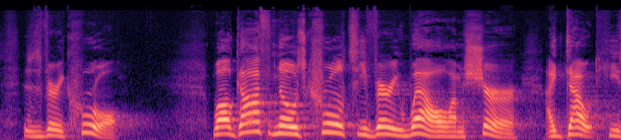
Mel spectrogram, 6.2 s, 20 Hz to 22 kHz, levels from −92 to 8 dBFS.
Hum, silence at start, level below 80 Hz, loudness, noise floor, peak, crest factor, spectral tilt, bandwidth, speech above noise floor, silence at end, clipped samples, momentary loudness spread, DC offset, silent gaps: none; 0.25 s; -56 dBFS; -14 LUFS; -52 dBFS; 0 dBFS; 14 dB; -6 dB/octave; 16.5 kHz; 38 dB; 0 s; under 0.1%; 11 LU; under 0.1%; none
